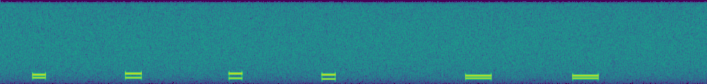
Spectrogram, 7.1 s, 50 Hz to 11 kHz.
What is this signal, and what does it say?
DTMF, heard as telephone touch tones, dialled by hand, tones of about 190 ms. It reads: 0 # 9 5 7 7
